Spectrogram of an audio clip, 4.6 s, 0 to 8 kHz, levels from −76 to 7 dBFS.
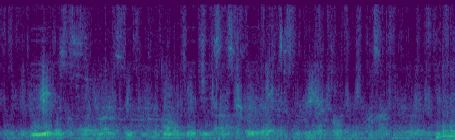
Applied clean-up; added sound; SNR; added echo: neural separator model SepFormer DNS4.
